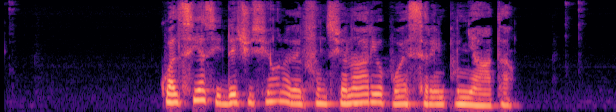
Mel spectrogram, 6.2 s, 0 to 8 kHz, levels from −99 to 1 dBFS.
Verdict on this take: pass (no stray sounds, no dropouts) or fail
pass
